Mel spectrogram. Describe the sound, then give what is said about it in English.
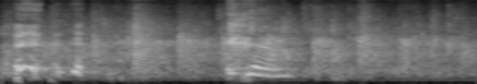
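A church audience claps steadily for a few seconds, with scattered cheers and whoops rising above the applause before it starts to taper off. “Give your guys a round of applause.”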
